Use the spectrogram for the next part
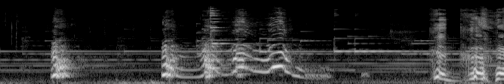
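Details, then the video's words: Wavering, yodelling howls from a female dog singing to wind chimes, given in short bursts with rising and falling pitch while sustained metallic chime tones ring behind her. "Dog sings her heart out to wind chimes."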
